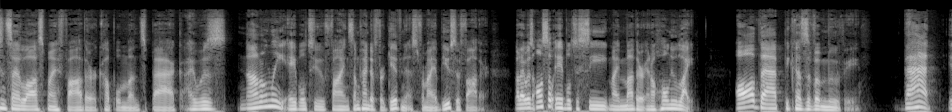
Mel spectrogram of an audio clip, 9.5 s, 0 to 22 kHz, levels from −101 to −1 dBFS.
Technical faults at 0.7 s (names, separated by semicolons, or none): none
